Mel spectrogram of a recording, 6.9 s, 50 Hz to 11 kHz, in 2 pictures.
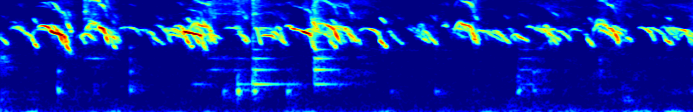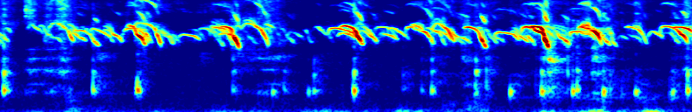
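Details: Several 8-day-old chicken chicks peep in a dense high chatter of falling notes, mixed with scratchy rustling and clicking noises throughout.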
